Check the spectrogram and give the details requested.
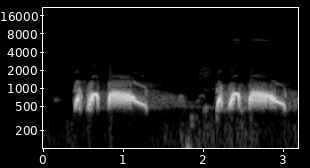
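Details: Cooing spotted dove, played to encourage other doves to coo: two phrases, each a pair of short clipped notes leading into a longer, mellow coo that drops in pitch at its end.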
